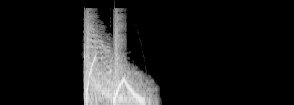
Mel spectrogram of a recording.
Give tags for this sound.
machine; charge; galaxy; static; voice; power-down; film; energy; game; artificial; FX; power; space; deflate; starship; shutdown; down; electronic; robot; computer

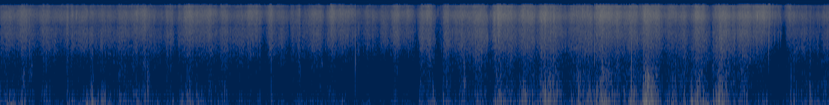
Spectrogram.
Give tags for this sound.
shore; sand; beach

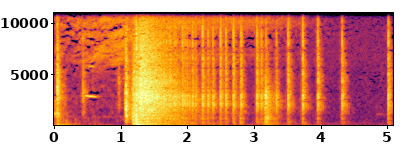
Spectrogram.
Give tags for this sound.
house; foley; fly-screen-door; door-screen-door

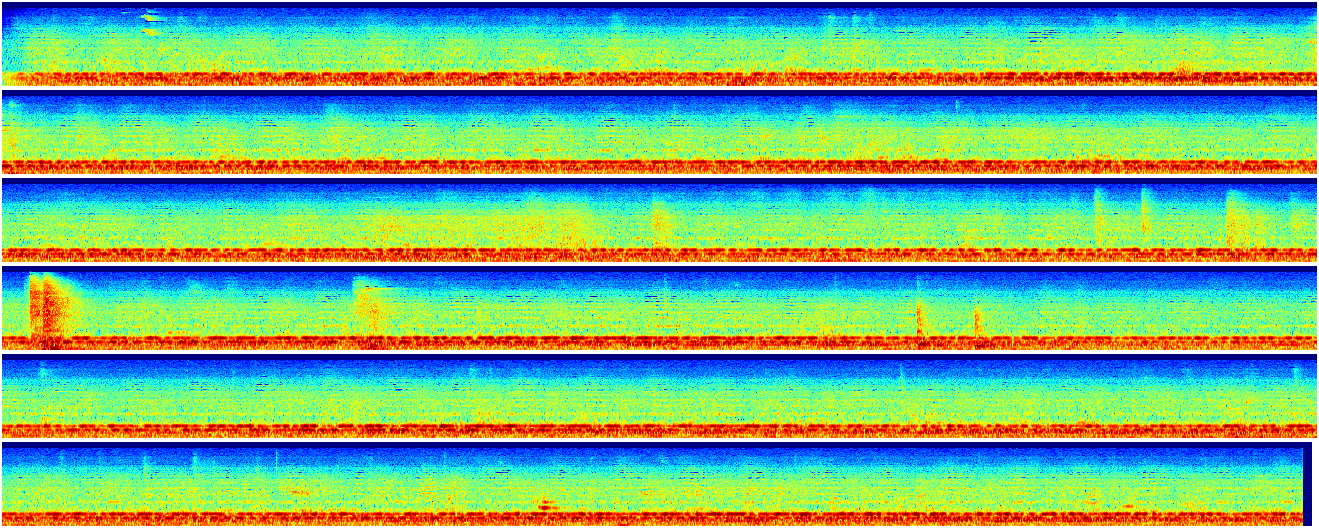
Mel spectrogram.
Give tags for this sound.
ambience; atmosphere; Cruiseship; footsteps; soundscape; stairway; voices

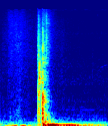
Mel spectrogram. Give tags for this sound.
foot; jump

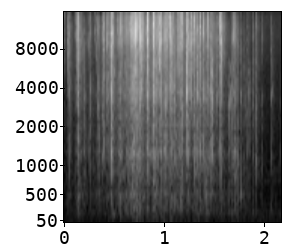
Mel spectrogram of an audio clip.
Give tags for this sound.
crack; scrunch; crunching; cookie; cracking; crunch; random; crackling

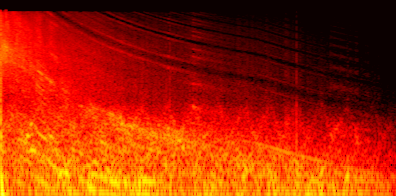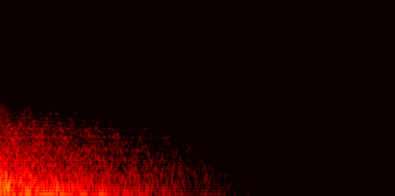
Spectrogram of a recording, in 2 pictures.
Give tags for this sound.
blip; effect; game; sfx; sound; sound-effect; videogame

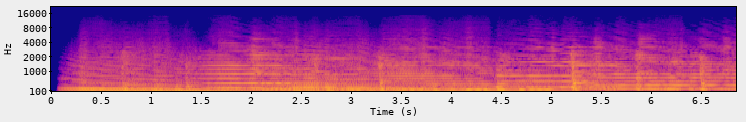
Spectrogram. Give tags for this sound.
ambient; background; d; dark; dee-m; drastic; ey; glitch; harsh; idm; m; noise; pressy; processed; soundscape; virtual

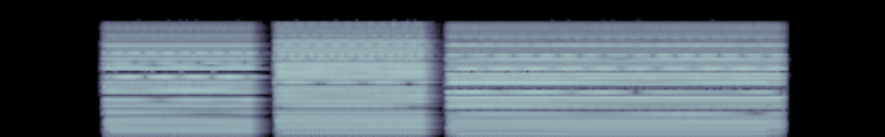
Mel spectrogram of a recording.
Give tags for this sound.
church; organ; end; music; tune

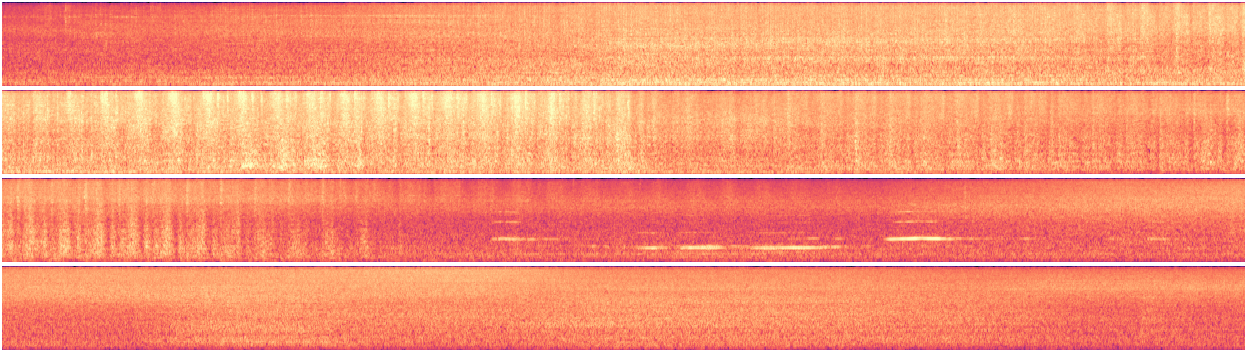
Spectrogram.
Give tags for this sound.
car; loud; spray; wash; water

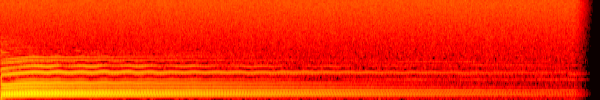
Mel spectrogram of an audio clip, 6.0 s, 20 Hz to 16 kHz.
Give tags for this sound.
collab-2; guitar; Jordan-Mills; lo-fi; lofi; mojomills; slide; tape; vintage

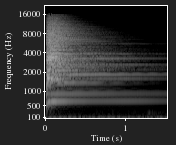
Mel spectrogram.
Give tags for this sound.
beijing-opera; qmul; icassp2014-dataset; chinese; gong; china; xiaoluo-instrument; percussion; compmusic; peking-opera; chinese-traditional; idiophone

